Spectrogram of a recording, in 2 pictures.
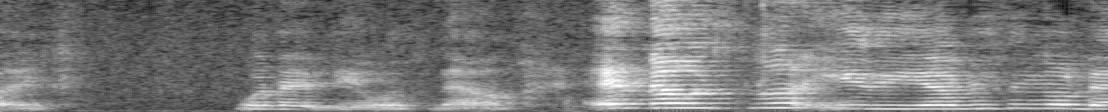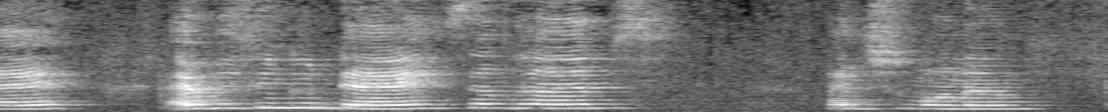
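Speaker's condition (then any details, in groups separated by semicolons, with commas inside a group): Spastic quadriplegic cerebral palsy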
